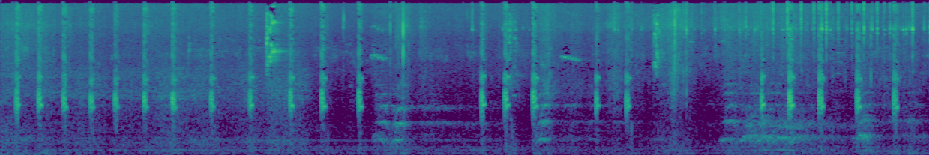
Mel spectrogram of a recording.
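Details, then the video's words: A frog giving a strange, human-like call: short sharp clicking notes repeated roughly every half second, some in quick doubles, over a faint background hiss. "FROG MAKES VERY STRANGE SOUND! Like a human!"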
